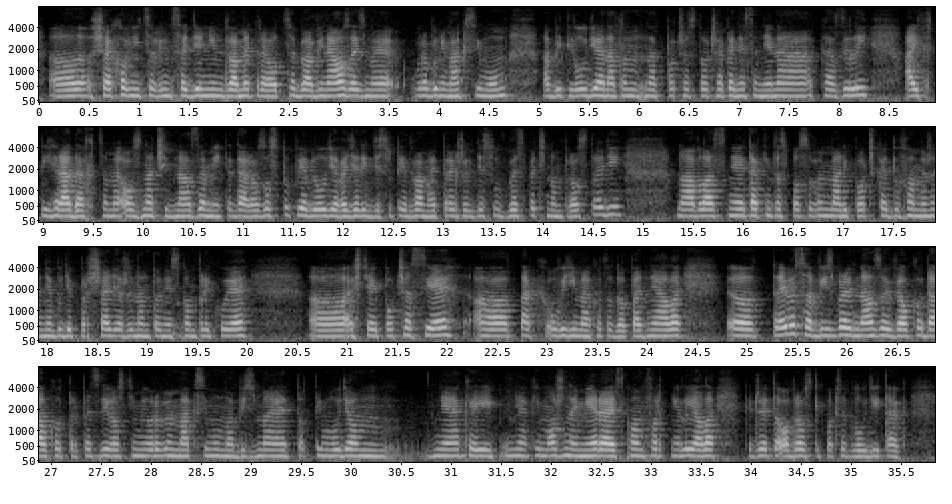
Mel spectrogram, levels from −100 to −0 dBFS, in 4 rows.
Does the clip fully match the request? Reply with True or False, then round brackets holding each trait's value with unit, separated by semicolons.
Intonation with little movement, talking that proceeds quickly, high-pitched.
True (1.1 semitones; 170 wpm; 200 Hz)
